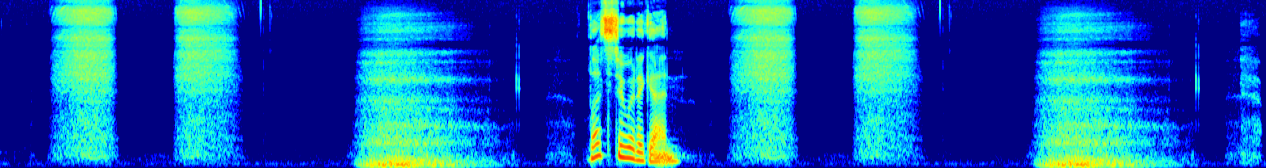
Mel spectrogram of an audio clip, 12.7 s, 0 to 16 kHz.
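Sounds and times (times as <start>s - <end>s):
long forceful exhale through pursed lips: 0.5s - 1.2s, 1.8s - 2.4s, 3.6s - 5.0s, 7.3s - 8.0s, 8.6s - 9.2s, 10.4s - 11.8s
sharp sniffing inhales through the nose: 0.5s - 2.5s, 3.6s - 5.8s, 7.3s - 9.4s, 10.4s - 12.6s
speech: 5.9s - 6.9s.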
